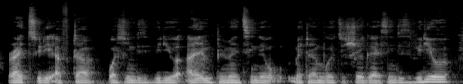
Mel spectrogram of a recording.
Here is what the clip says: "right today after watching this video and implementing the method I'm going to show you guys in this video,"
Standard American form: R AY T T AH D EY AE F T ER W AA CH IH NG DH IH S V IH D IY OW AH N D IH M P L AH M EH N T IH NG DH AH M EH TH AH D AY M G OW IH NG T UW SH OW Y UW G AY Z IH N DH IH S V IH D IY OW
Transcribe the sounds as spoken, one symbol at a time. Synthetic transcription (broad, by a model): R AY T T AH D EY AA F T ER W AA CH IH NG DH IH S V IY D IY OW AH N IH M P L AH M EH N T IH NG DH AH M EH T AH AY M G OW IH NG T UW SH OW Y UW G AY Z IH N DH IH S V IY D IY OW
